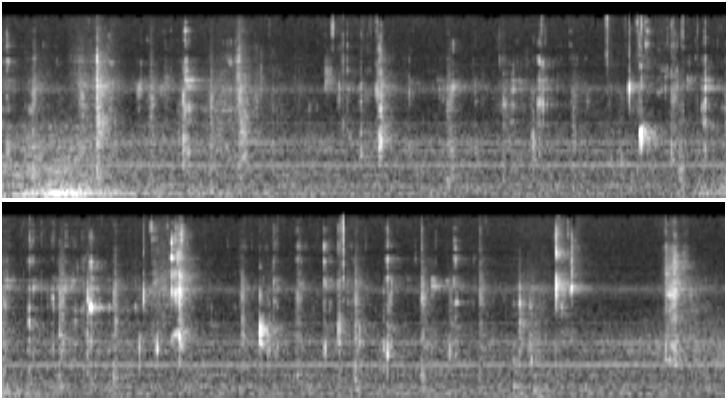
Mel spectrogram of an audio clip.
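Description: Close-up chewing and biting of vegetables eaten by hand, with wet mouth sounds and scattered crisp clicks and crunches. A short low closed-mouth hum comes in the first second.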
